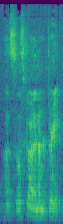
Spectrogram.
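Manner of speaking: ordinary delivery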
